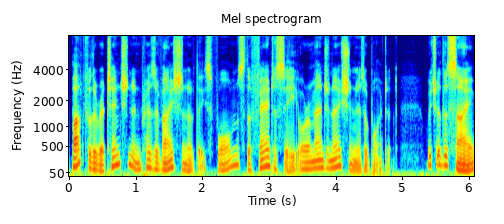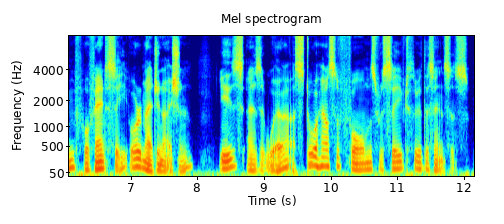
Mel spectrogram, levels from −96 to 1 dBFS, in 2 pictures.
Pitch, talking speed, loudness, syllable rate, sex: 105 Hz, 175 wpm, -22 LUFS, 5.7 syllables/s, male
